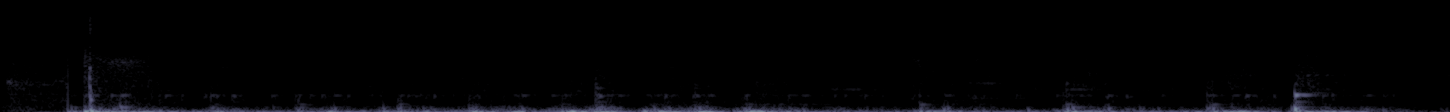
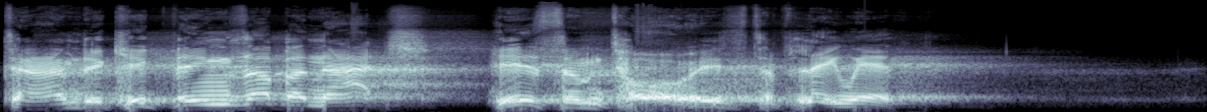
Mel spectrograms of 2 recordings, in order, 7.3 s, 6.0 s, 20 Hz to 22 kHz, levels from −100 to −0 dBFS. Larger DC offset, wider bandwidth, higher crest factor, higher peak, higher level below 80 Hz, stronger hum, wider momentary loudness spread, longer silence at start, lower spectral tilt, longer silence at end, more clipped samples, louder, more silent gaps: neither; second, 2.9 kHz vs 16 kHz; about the same, 16 dB vs 12 dB; second, -40 dBFS vs 0 dBFS; first, -60 dBFS vs -66 dBFS; neither; second, 8 LU vs 11 LU; first, 0.35 s vs 0 s; first, -9 dB/octave vs -2.5 dB/octave; second, 0.25 s vs 1.25 s; neither; second, -65 LUFS vs -10 LUFS; neither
